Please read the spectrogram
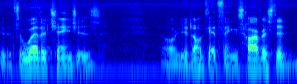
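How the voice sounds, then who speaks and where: A man's very deep, low voice with vocal fry, very wide pitch swings and a moderate pace. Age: 70s. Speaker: talk show host and pastor. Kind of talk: casual chat. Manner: halting.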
